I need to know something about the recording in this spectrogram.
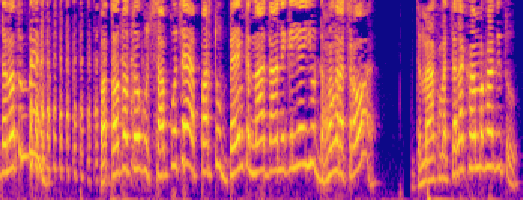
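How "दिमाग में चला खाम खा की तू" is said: ordinary talk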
